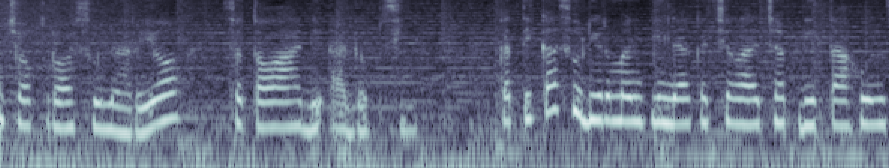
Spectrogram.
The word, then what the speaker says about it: Soedirman: dalam memperjuangkan kemerdekaan Indonesia Jenderal besar Sudirman menurut ejaan saya Wandi dibaca Sudirman Ia merupakan salah satu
